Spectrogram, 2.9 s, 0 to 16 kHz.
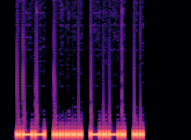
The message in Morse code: W5CI

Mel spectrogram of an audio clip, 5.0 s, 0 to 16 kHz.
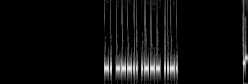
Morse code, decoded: N8JF

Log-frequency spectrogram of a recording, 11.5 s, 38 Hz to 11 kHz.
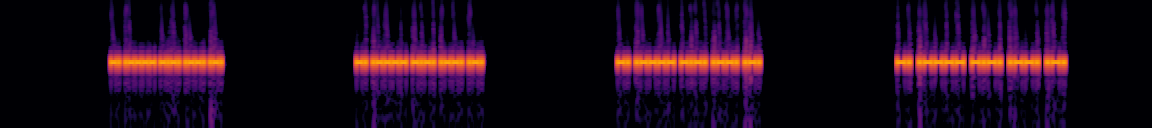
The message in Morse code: N1CPR N1CPR N1CPR N1CPR

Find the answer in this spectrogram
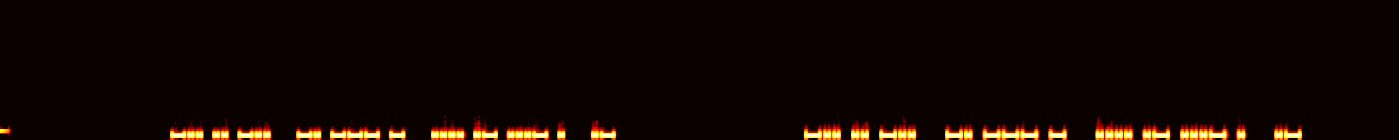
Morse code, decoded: DID NOT HAVE A DID NOT HAVE A

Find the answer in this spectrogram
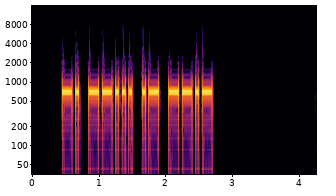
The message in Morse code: N7AQ

